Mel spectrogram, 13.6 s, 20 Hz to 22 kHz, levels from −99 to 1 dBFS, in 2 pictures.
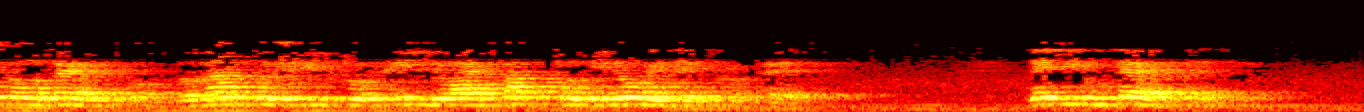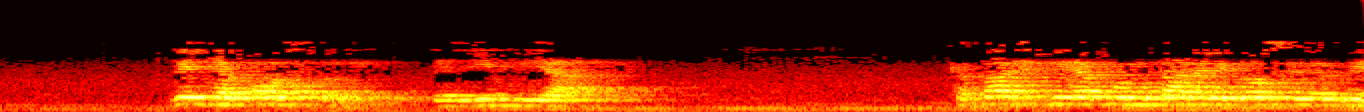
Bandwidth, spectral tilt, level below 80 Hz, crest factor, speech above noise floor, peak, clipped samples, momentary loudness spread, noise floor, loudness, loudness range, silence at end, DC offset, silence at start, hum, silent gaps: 5.8 kHz; -5 dB/octave; -50 dBFS; 16 dB; 34 dB; -2 dBFS; under 0.1%; 15 LU; -48 dBFS; -15 LUFS; 6 LU; 0 s; under 0.1%; 0 s; none; none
